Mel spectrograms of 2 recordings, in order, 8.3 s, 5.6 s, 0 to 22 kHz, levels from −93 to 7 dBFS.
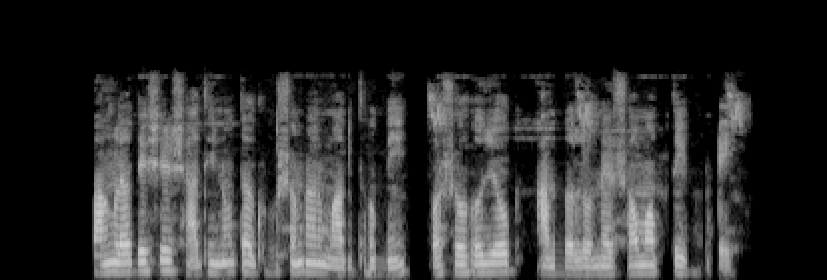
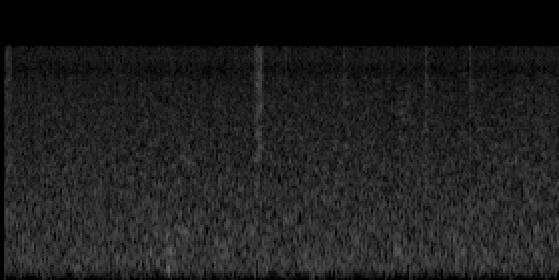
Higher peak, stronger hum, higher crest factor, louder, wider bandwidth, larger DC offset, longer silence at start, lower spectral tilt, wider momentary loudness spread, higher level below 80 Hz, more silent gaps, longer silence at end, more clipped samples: first, -2 dBFS vs -40 dBFS; neither; about the same, 20 dB vs 18 dB; first, -21 LUFS vs -58 LUFS; second, 7.8 kHz vs 11.5 kHz; neither; first, 0.95 s vs 0.05 s; first, -5 dB/octave vs -2 dB/octave; first, 8 LU vs 3 LU; first, -64 dBFS vs -88 dBFS; first, 4.09-4.25 s vs none; first, 0.85 s vs 0 s; neither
